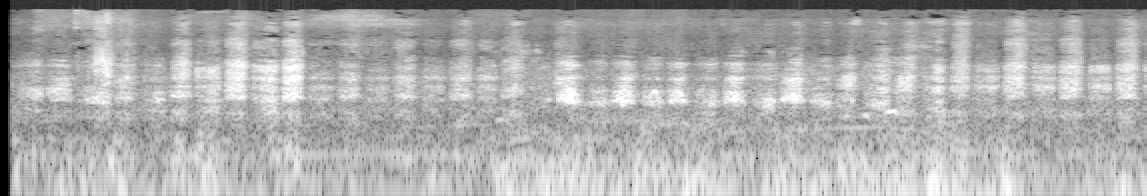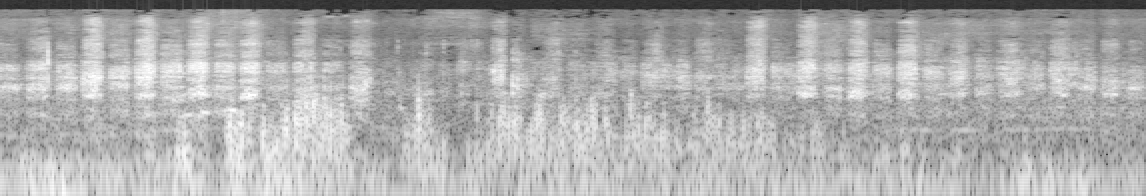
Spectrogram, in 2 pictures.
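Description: A dog panting rapidly and steadily right at the microphone, tongue out.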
